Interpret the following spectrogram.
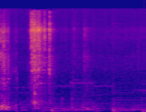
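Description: Serrated bread knife sawing through the crust of a day-old loaf: one short crunchy rasp about half a second in, then only a faint low hum.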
